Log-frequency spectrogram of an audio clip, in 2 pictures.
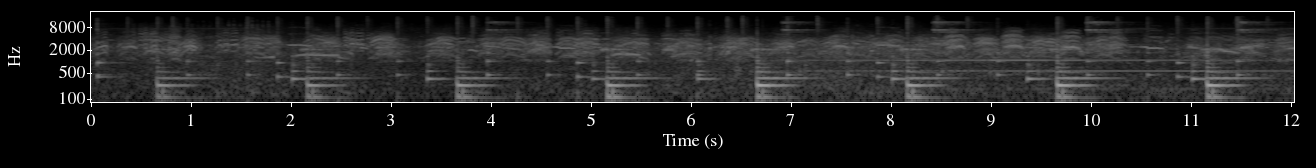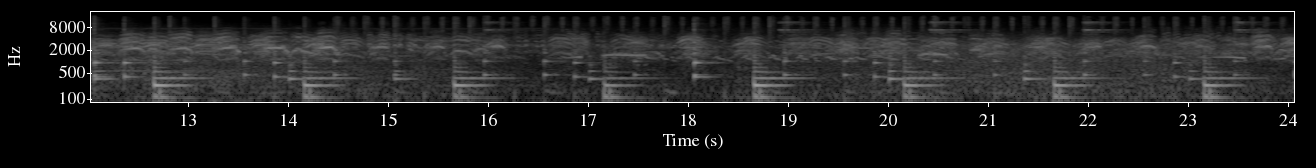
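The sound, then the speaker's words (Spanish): Breeding seabird colony of gulls, cormorants and gannets gathered by a food-rich ocean: many harsh cawing and honking squawks overlap in a dense, continuous chorus throughout. “Millones y millones de gaviotas, cormoranes o alcatraces se reúnen para criar allí donde los océanos son especialmente ricos en alimentos.”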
